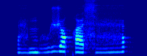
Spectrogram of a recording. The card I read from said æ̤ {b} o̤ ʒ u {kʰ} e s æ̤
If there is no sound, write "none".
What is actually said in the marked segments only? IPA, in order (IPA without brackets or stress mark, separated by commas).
m, q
